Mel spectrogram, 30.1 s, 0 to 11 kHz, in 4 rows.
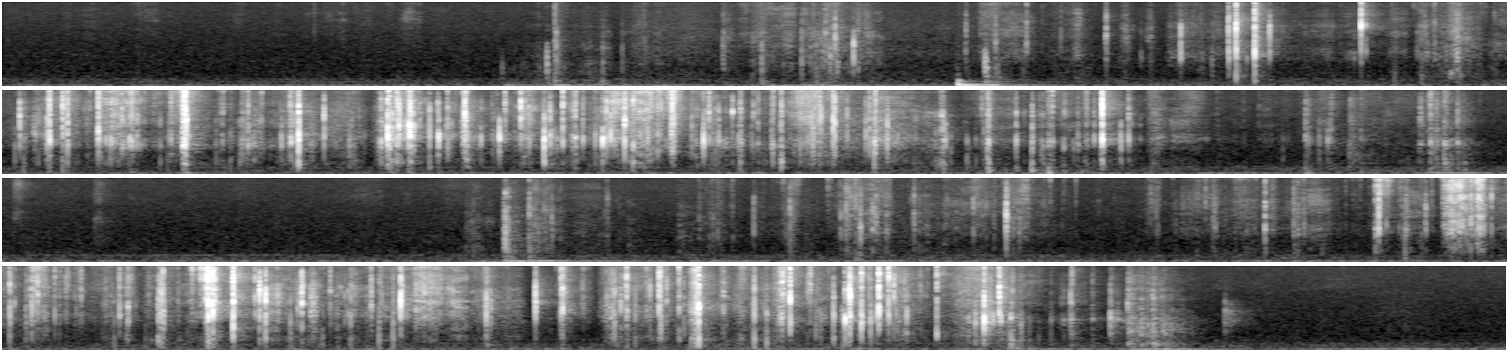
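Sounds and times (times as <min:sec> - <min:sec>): wrapper crinkling and tearing: 0:02.9 - 0:04.4, 0:05.0 - 0:14.9, 0:17.4 - 0:28.3
soft knock: 0:04.8 - 0:05.3.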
